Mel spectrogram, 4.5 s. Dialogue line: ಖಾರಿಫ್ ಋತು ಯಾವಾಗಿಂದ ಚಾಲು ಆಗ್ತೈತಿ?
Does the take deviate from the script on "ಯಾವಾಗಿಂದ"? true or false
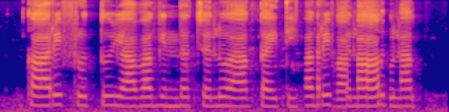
false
